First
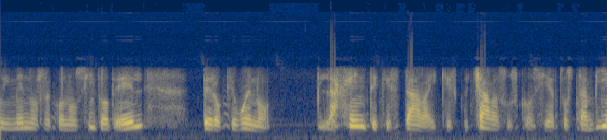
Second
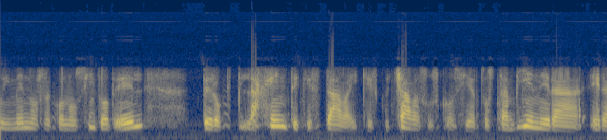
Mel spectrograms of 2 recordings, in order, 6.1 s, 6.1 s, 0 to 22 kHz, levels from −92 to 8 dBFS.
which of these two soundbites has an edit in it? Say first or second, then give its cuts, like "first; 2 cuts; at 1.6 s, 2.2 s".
second; 1 cut; at 2.3 s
